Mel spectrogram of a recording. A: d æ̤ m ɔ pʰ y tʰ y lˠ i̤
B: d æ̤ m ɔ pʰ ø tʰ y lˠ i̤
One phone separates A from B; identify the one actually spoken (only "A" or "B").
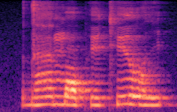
A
